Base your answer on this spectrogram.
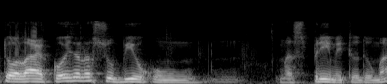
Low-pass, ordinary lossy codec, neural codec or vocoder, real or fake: none; none; none; real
